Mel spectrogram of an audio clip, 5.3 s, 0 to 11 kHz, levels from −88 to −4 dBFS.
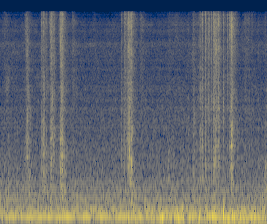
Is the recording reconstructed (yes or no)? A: yes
